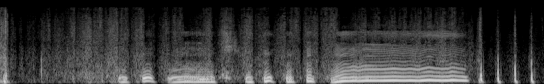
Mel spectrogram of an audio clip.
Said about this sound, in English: Hug with a hum.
